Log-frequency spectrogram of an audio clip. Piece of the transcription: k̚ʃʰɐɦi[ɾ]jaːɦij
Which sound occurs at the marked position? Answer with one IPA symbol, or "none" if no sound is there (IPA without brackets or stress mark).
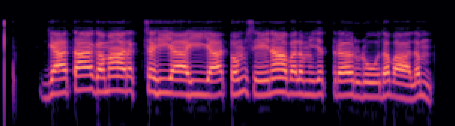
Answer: none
